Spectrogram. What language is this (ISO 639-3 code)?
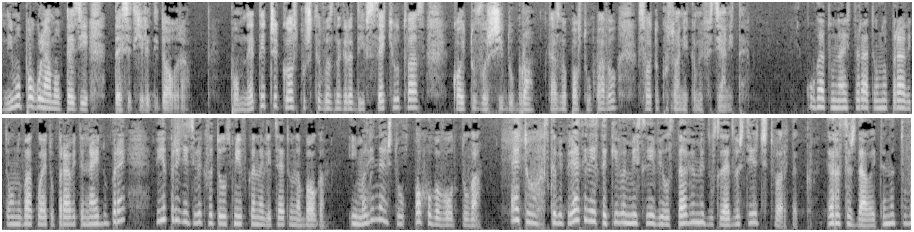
bul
